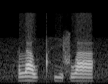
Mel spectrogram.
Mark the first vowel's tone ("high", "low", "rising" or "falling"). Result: falling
